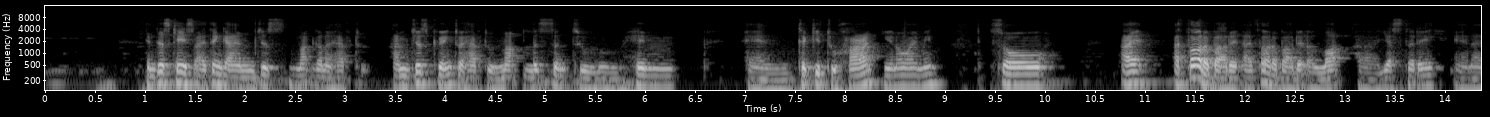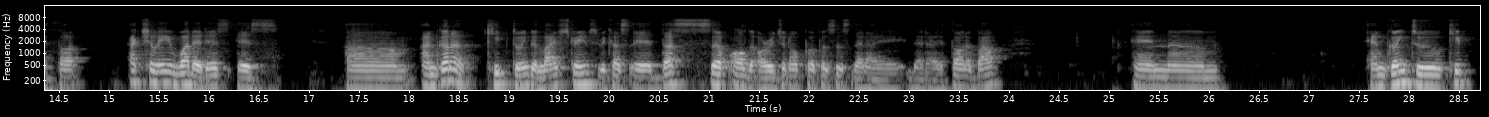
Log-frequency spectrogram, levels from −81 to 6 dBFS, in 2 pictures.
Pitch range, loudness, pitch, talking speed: 120-160 Hz, -25 LUFS, 135 Hz, 170 wpm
